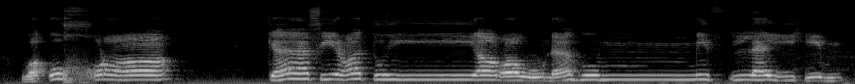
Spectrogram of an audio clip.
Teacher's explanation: را کو پر کیجئے اور تھوڑا سا کھینچئے، کھڑا زبر ہے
